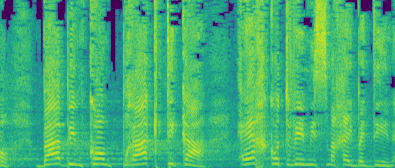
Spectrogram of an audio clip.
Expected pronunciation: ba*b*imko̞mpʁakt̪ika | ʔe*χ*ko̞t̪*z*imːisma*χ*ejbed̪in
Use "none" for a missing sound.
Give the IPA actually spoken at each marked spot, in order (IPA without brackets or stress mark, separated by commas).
b, χ, v, χ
